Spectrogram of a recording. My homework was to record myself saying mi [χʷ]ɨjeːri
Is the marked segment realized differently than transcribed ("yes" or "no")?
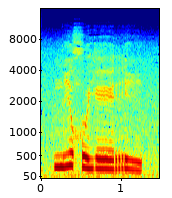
no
